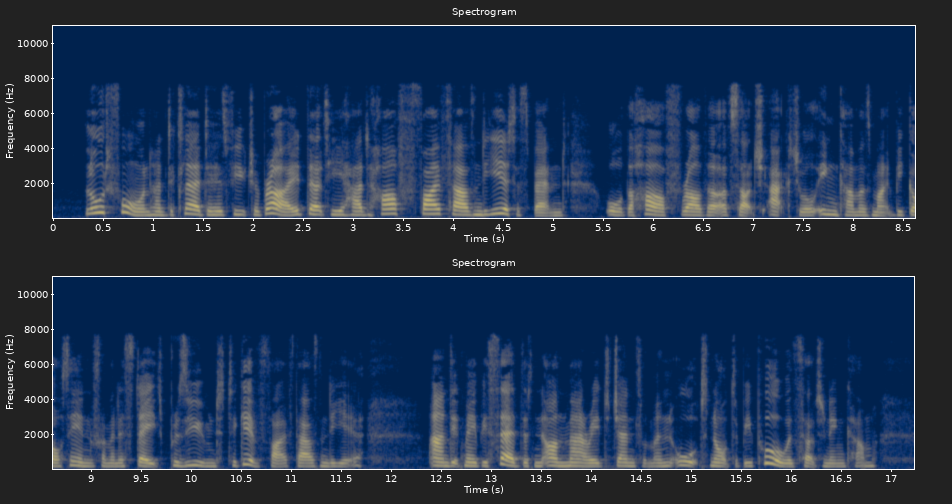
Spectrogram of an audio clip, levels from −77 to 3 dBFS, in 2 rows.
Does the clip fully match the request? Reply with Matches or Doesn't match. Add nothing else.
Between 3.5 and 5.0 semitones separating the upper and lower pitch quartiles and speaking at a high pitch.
Doesn't match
